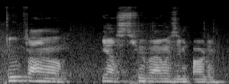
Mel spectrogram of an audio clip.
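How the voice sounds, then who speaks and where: A woman's voice: a bass voice, brisk, noisy background. A woman streamer giving casual gameplay commentary in short, scattered reactions. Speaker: game streamer. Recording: loud game music behind voice.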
